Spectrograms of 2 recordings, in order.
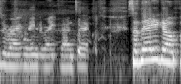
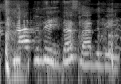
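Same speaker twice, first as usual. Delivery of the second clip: laughing; 5 dB quieter than usual. Real, not acted.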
